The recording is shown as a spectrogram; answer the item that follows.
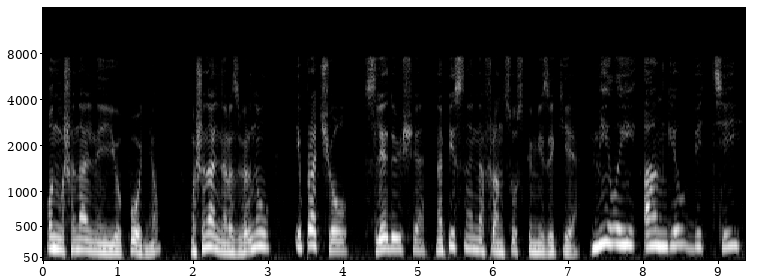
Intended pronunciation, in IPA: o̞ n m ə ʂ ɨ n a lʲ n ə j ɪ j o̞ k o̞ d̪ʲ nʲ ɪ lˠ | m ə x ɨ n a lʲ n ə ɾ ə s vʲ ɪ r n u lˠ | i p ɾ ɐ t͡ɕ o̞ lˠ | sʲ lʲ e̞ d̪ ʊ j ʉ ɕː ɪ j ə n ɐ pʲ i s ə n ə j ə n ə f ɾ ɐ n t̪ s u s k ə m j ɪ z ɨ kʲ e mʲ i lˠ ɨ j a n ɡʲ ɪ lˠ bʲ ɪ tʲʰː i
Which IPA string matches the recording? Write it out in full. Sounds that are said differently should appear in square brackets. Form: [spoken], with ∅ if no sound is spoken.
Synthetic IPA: o̞ n m ə ʂ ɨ n a lʲ n ə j ɪ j o̞ [p] o̞ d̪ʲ nʲ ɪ lˠ | m ə [ʂ] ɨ n a lʲ n ə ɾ ə [z] vʲ ɪ r n u lˠ | i p ɾ ɐ t͡ɕ o̞ lˠ | sʲ lʲ e̞ d̪ ʊ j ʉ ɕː ɪ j ə n ɐ pʲ i s ə n ə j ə n ə f ɾ ɐ n t̪ s u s k ə m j ɪ z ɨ kʲ e mʲ i lˠ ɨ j a n ɡʲ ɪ lˠ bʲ ɪ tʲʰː i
